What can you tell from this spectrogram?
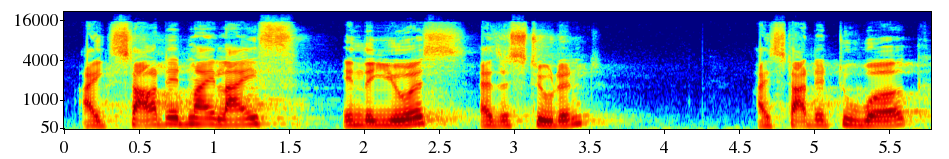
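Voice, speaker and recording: Fairly slow delivery in an Indian accent, broken by long, frequent pauses. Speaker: urban designer. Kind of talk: conference talk.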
